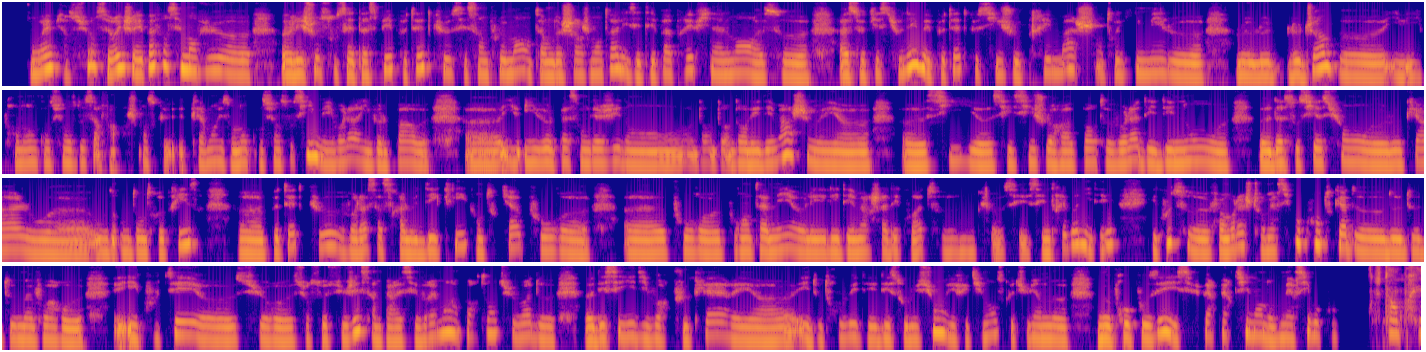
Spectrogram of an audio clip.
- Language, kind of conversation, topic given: French, advice, Comment puis-je aider un parent âgé sans créer de conflits ?
- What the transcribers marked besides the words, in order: none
